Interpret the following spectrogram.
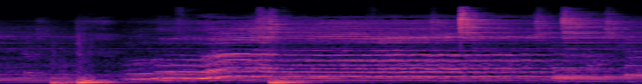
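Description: Gospel worship music: voices hold a long "oh" over sustained chords, sliding upward about two seconds in. Deep drum hits land about a second in and again near three seconds, with cymbal splashes near the end.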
